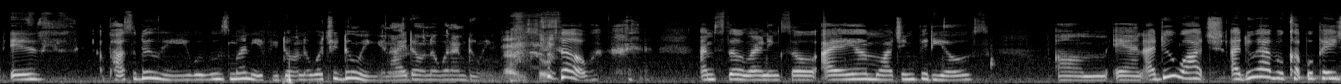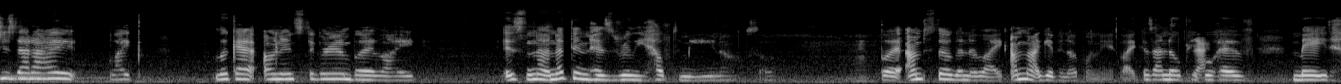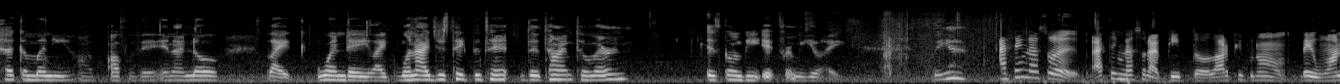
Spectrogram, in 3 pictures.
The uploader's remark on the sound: In this episode we took it outside and brought in some friends , had the wine going, some smoke going, bringing you relaxed vibes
